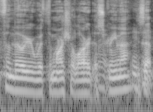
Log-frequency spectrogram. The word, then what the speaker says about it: Eskrima: about, I'm not familiar with the martial art Eskrima. Is that pronounced That's correctly?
